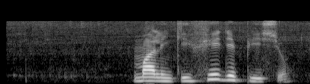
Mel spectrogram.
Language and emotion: Russian, neutral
